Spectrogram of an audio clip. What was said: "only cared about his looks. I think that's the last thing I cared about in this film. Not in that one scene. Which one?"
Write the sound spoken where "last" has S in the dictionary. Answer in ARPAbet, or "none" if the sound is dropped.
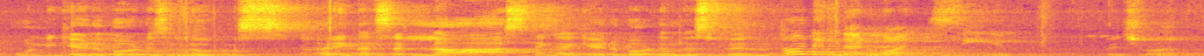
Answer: S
